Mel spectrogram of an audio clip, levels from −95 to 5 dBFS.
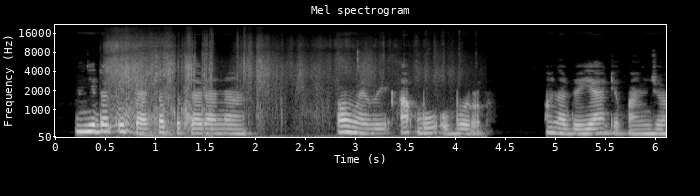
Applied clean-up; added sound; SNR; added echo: none; Zipper (clothing); 12 dB; none.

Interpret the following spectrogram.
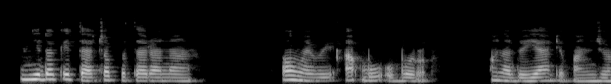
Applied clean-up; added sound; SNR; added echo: none; none; none; none.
